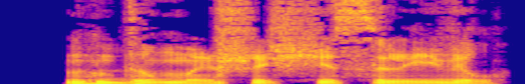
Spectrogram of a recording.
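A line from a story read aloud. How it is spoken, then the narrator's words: Short chuckle. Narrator (Russian): хохотнул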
